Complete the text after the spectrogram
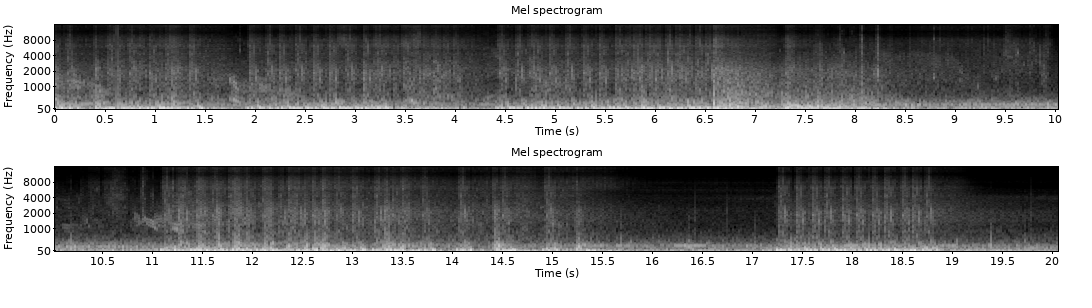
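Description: A plasma weapon fires rapid bursts with a heavy, crackling hum.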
